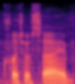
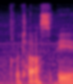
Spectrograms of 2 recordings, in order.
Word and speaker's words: Clitocybe: um some clatosubi so a lot of people try to pronounce this clitocybe but it's glotosphey at least when i've heard it pronounced um we just have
